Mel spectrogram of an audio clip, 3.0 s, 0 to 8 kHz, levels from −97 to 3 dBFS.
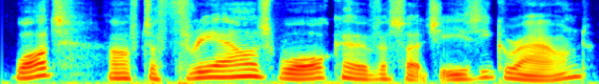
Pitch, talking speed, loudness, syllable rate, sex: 145 Hz, 180 wpm, -17 LUFS, 4.5 syllables/s, male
